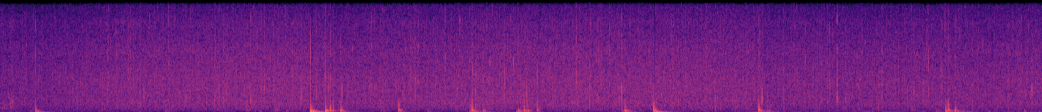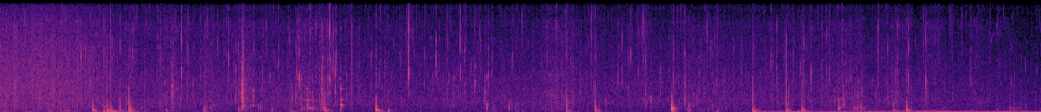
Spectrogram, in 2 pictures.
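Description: Rain falling, a steady patter with many single heavy drops landing sharply. About halfway the patter thins out to scattered drips, and a low rumble starts near the end.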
